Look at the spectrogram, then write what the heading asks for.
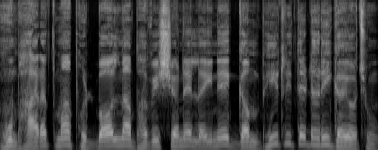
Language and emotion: Gujarati, fearful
